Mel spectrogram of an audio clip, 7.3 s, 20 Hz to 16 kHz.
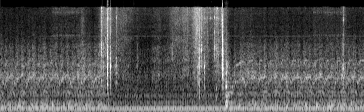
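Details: Fiat 126 cold-start attempt, unstarted since 18 October: steady low cranking drone with a few sharp clicks, never running on its own; cranks but won't start, owner suspects spark plugs or ignition coil.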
